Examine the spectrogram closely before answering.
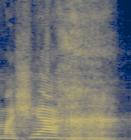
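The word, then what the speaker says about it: משיח: Todos, por ejemplo, dicen Yeshua a Mashiach. O sea, Jesús el Mesías. Se escribe Mashiach. Jesús el Mesías en el hebreo. Pero se pronuncia la CH.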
